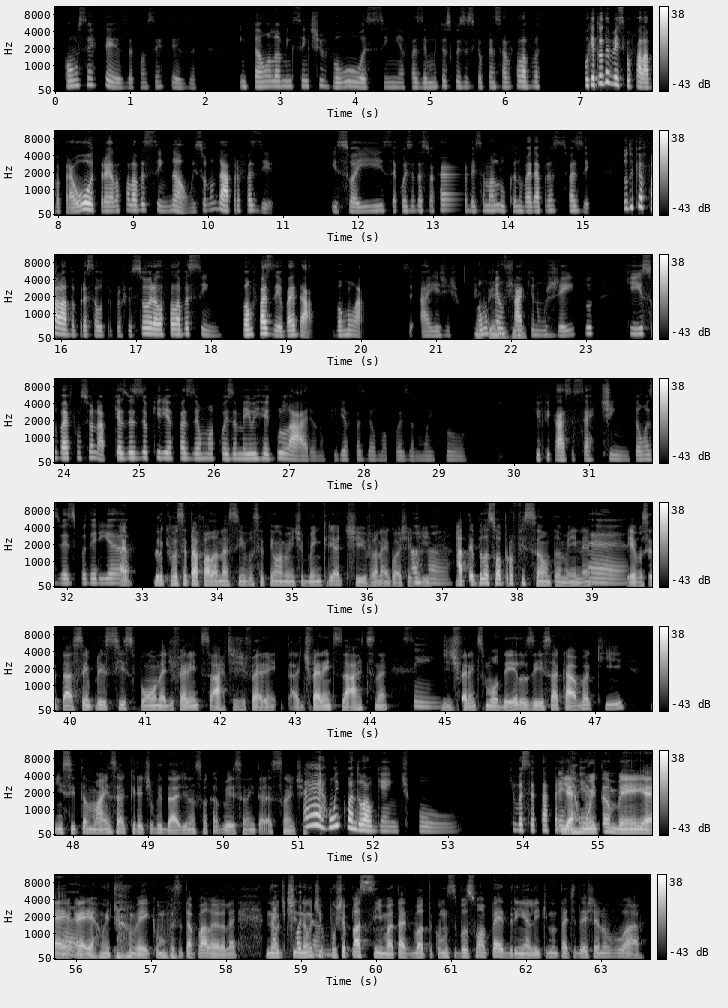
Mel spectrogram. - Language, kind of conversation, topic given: Portuguese, podcast, Como você começou nesse hobby que te dá prazer?
- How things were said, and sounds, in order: static; distorted speech; tapping; other background noise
